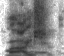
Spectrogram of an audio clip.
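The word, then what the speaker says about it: ma'aser: You find this in the book of numbers chapter 18 verse 21 in the book of Malachi 3:8-10 means 10th in Hebrew and it's pronounced maisha 10% of every penny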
